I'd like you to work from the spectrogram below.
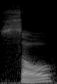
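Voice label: "sou", Mandarin Chinese pinyin, second tone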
